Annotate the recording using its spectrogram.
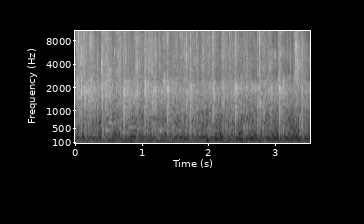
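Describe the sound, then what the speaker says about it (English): A church congregation applauds steadily throughout, dense clapping from many hands with occasional louder claps standing out, sustained at an even level for several seconds. "Round of applause for Alexia."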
